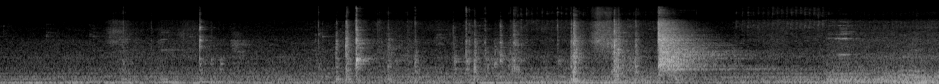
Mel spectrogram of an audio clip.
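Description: Twisted wrought-iron basket pieces clinking and clanking against a steel workbench as they are handled and set down, about a dozen irregular metal knocks, the loudest a little past halfway with a brief ring. A low steady hum runs underneath.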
